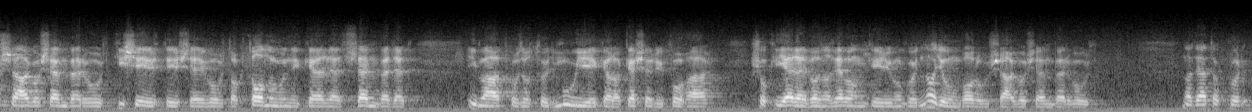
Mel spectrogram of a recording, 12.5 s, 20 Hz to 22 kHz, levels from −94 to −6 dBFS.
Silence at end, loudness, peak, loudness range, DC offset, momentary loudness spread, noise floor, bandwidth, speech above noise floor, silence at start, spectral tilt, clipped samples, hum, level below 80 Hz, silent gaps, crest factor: 0 s; -23 LUFS; -4 dBFS; 3 LU; 0.7%; 9 LU; -45 dBFS; 9 kHz; 22 dB; 0 s; -5 dB/octave; under 0.1%; 50 Hz at -50 dBFS; -54 dBFS; none; 20 dB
